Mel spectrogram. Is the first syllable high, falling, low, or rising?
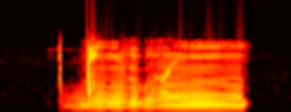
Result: low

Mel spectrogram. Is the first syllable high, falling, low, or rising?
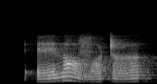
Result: rising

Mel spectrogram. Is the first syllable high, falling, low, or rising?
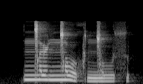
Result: high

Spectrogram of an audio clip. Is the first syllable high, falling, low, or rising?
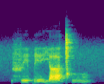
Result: rising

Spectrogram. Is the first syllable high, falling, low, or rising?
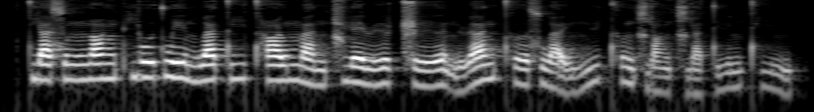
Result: high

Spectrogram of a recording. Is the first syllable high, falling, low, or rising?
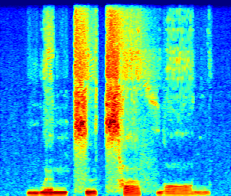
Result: high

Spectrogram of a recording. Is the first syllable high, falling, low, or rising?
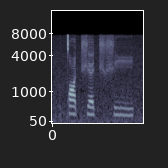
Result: low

